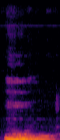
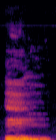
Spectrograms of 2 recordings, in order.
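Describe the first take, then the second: First: The vowel is a back oo sound. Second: The vowel is a fronted oo sound. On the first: "with a classic pronunciation" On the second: "use the modern pronunciation"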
